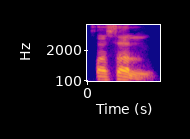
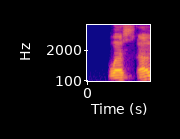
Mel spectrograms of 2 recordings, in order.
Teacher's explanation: Jadi hamzahnya dia dibuang ya untuk Imam Alfisi hamzahnya itu dibuang tapi harakatnya harakat hamzah itu dipindah ke huruf sebelumnya yaitu sin. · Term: naqal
